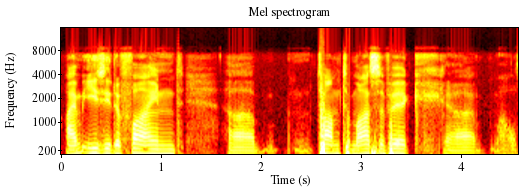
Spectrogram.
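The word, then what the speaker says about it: Tomasovic: easy to find Tom Tomas if ik I'll spell it for you it's mas just the way it sounds if you if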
